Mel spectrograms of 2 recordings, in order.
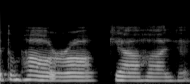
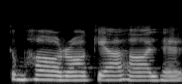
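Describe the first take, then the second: First: Said in the usual way. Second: British accent. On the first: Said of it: "क्या हम बोलते हैं?". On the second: Shown as a demonstration. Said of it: "ऐसे बोलते हैं ना".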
